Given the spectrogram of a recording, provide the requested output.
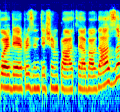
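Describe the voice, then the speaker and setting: A woman speaks with an Italian accent. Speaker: association founder, activist. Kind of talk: online panel discussion. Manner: halting.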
